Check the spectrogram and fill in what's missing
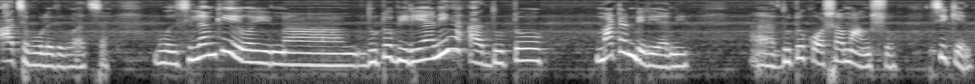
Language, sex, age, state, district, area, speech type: Bengali, female, 30-45, West Bengal, Kolkata, urban, spontaneous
